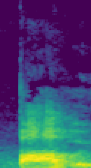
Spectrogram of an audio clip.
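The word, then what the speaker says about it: וו: 달렛은 발음이 뭘까? 드. 렛. 해, 바브.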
